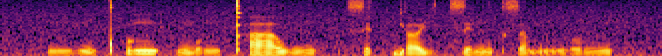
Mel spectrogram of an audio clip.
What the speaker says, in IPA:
ŋ ɪ˨˩ ŋ pʰ ʊ˥ ŋ ɪ˨ k̚ m ʊ˨˥ ŋ pʰ aː˧ w ŋ ɪ˨ k̚ s ɪ˥ k̚ j ɐ˨ j t͡s ɪ˥ ŋ t͡s ɐ˨˩ m ŋ ʊ˨˧ ŋ

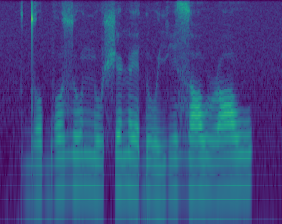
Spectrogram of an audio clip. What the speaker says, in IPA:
d o˩˧˩ b o˥ z u˧˥˧ n u˩˧˩ ʃ e˥ ɳ e˩˧ ɗ u˩ j i˥ z ɒ˧˥˧ w ɭ ɒ˥ w

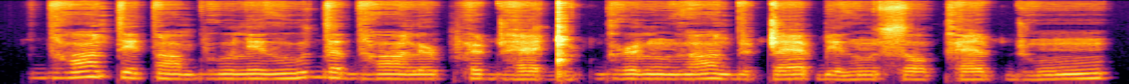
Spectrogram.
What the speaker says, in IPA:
dʱ ɑ̃ t ɪ t ɑ̃ bʱ u l ɪ ð u d ʌ dʱ ɑ̃ l ə˞ pʰ ə ɖʱ æ ɡ͡ǃ ɔ ʈ ɡʱ ə˞ l ũ ð ɑ̃ d ə ʈ æ ɓ ɪ ð ũ s ɔ kʰ æ ʈ ɖʱ ũ

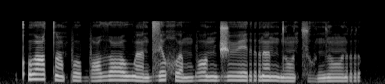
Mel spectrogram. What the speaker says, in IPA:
kʼ oː˦ tˤ ɐ̃˨ p o˨ b ɔ˨˦ ðˤ oː˦ w ɐ̃˨ d͡z ɪ˦ χʷ ɐ˨ m b ɔ˦ n d͡ʒ ʏː˦ e̯ r ɐ̃˦ n d õ˨ t͡s o̤˨ n z õ˦ r

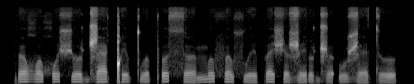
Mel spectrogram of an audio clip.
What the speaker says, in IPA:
ɾ œ ʁʷ œ χʷ œ ʃ ɵ ɖ͡ʐ æ ǃ e tʷ œ pʼ ɵ s œ m ɵ f œ sʷ e p ɛ ʃ ɛ ʐ e ɾ ɵ ɖ͡ʐ œ ʔ u ʐ ɛ t ɵ

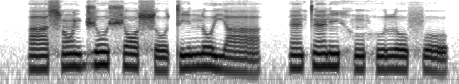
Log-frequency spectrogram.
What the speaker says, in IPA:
a˨ s ɔ̃˨˦ d͡ʒ o˦ ʃ ɔ˧ s o˨ t i˨˦ n o˦˨ j a˨ | ɛ̃˧ t ɛ̃˦ ɾ ĩ˦˨ h ũ˨ h u˨ l o˨ f o˨

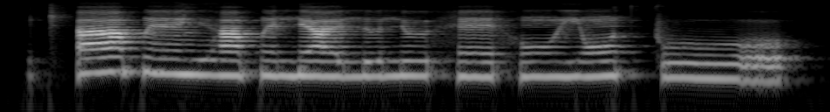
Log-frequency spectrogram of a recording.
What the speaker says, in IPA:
t͡ʃʼ ã p ẽː lʲ ɦ ã p ẽ n ɾʲ ã e̯ n ɨ n ʉ h ẽ h ũː j õ t͡sʼ uː o̯

